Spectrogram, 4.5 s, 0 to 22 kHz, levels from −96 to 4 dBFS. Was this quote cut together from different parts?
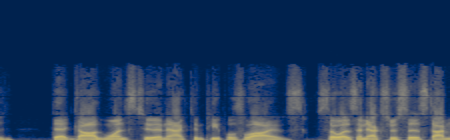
yes; 1 cut; at 3.1 s

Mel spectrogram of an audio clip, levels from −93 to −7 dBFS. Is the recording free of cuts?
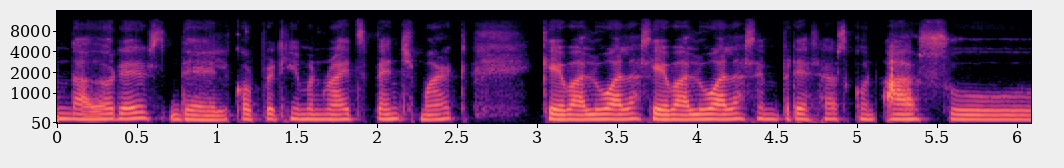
no; 2 cuts; at 3.7 s, 5.1 s

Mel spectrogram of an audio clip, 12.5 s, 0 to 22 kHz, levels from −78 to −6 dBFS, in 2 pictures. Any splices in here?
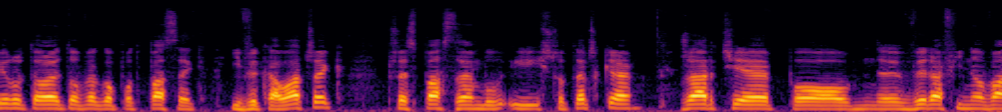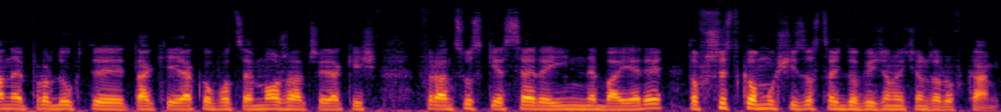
yes; 4 cuts; at 1.4 s, 2.9 s, 4.3 s, 10.5 s

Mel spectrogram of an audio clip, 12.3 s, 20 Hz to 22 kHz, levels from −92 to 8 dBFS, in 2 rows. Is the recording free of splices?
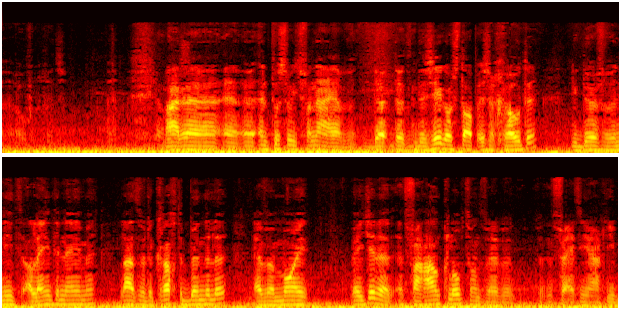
no; 2 cuts; at 2.7 s, 4.1 s

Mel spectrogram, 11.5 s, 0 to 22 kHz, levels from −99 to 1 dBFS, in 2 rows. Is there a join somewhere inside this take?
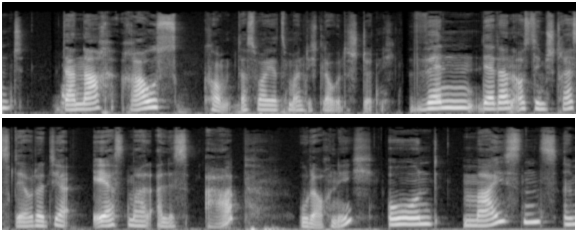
yes; 6 cuts; at 3.0 s, 4.0 s, 5.8 s, 6.2 s, 8.7 s, 9.5 s

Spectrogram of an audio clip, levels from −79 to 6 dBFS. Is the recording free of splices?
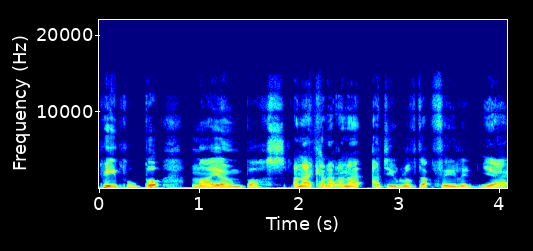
no; 2 cuts; at 0.9 s, 2.7 s

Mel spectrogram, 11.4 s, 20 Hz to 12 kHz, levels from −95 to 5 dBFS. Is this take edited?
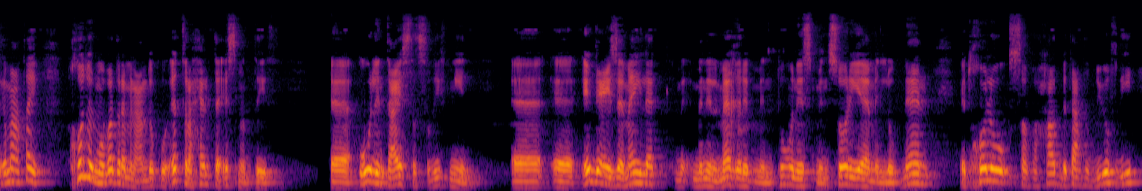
yes; 1 cut; at 10.1 s

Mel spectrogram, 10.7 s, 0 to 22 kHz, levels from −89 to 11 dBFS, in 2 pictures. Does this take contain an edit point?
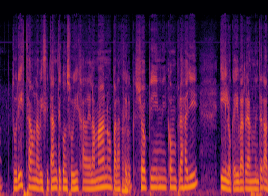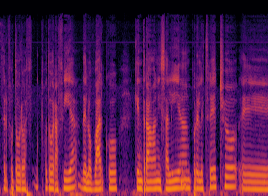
no; 0 cuts

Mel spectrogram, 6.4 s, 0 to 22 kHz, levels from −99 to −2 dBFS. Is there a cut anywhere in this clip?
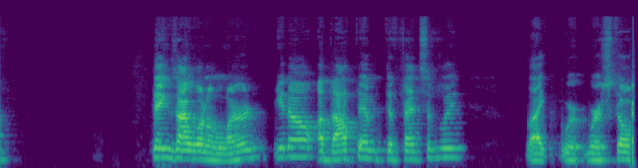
no; 0 cuts

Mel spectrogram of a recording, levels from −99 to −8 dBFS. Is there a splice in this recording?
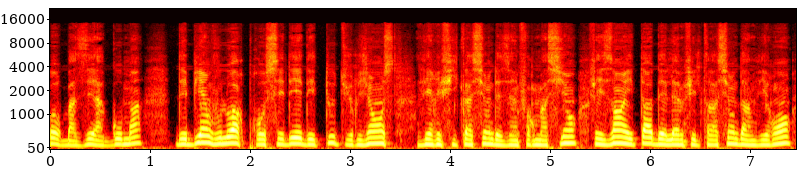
yes; 1 cut; at 3.7 s

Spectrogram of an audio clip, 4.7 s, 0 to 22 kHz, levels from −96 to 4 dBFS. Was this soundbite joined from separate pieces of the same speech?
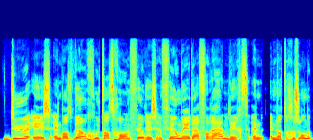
yes; 3 cuts; at 0.9 s, 1.5 s, 2.2 s

